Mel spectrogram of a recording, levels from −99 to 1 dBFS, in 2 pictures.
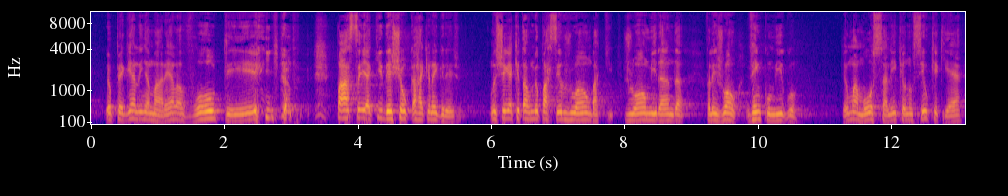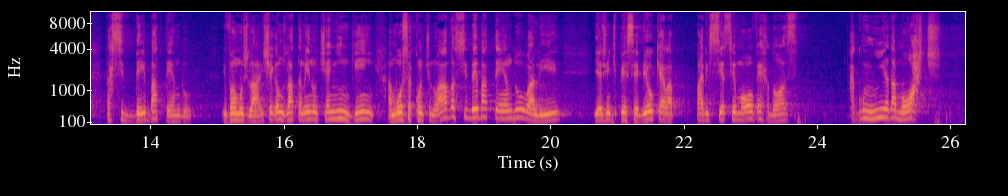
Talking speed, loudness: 165 wpm, -32 LUFS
